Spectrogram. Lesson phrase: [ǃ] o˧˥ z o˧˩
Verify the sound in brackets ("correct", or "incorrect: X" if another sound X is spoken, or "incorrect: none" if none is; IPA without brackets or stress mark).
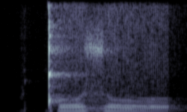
correct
